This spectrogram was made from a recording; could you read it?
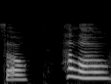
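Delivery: slipping into a very high falsetto. Practicing a feminine voice and slipping by mistake into falsetto. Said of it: "went into falsetto there for a minute".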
